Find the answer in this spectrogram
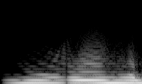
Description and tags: MS - Neuro 009
my own bass samples!
neuro, bass, dubstep, dnb, bassline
